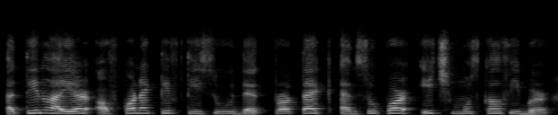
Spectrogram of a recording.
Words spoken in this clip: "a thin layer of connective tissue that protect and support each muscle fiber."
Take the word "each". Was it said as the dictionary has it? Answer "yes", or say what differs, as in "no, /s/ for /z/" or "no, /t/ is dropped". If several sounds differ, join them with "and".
yes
